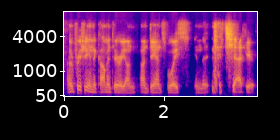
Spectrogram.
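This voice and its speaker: A man's voice: low-pitched, fairly even intonation, a little fast, dry recording, highs cut off. A man co-hosting a casual chat, easygoing as he steers the talk. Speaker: co-host.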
